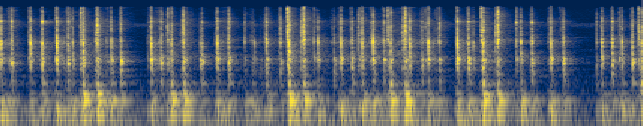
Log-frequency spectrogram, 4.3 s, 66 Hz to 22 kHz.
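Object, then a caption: Plastic mechanical keyboard with tactile switches. A small pink 75% Akko x Ducky 3084 mechanical keyboard with Cherry MX Brown switches, plastic keycaps and a plastic case, sits on a desk and is typed on rapidly with the fingertips of both hands. The result is a dense stream of short, crisp clacks with a bright top and a soft low thud under each press, every keystroke dying away almost instantly.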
